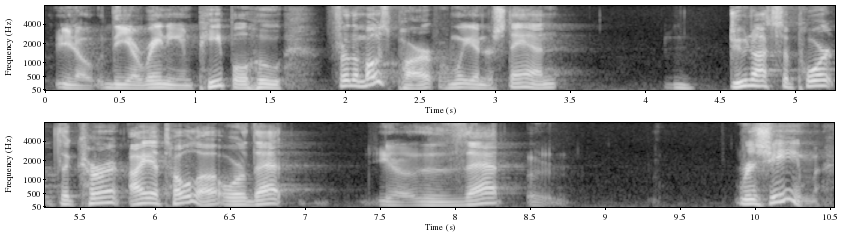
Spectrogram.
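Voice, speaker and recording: A man's voice: mid-range voice, darkish tone. A man hosting a talk show, interviewing a guest and asking long questions with frequent repeated words.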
